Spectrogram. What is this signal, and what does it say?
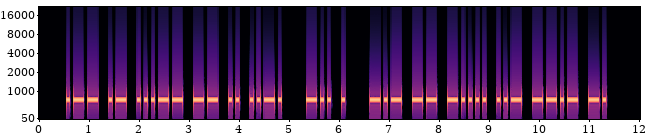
Morse code, heard as a keyed tone, about 17 wpm, 700 Hz. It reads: WA3MIF DE KM6UQN
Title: USA Callsign DE Callsign - 6 Characters - 17wpm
